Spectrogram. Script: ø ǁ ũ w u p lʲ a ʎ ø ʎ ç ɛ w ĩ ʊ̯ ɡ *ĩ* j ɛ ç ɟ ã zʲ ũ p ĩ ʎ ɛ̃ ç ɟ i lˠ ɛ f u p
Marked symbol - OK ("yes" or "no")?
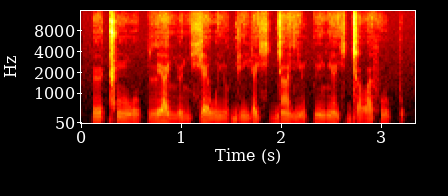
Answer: yes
